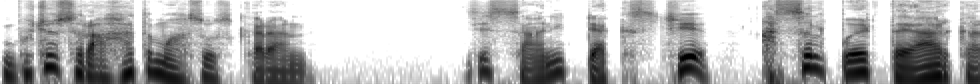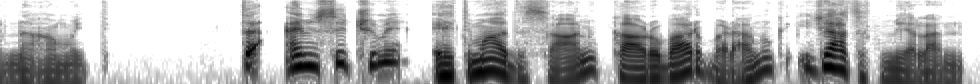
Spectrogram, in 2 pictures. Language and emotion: Kashmiri, happy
